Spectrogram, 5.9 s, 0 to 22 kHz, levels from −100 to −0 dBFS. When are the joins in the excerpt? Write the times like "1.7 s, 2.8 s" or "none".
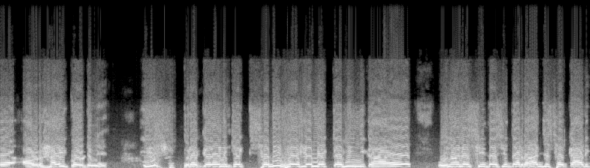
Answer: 1.2 s, 4.2 s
